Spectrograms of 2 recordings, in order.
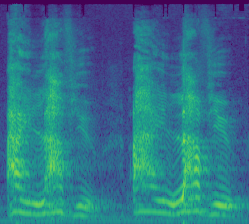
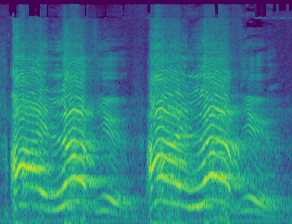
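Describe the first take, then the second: First: Answering echo. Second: High, loud, drawn-out shout. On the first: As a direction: return the call as if from far away. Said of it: "the voice came back to him". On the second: Boy outside shouting to the unseen voice, loud calling. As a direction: call it out slowly into the distance. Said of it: "then he started shouting". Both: Acted.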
